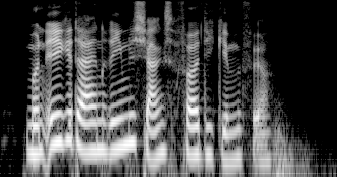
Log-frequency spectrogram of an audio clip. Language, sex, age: Danish, female, 22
